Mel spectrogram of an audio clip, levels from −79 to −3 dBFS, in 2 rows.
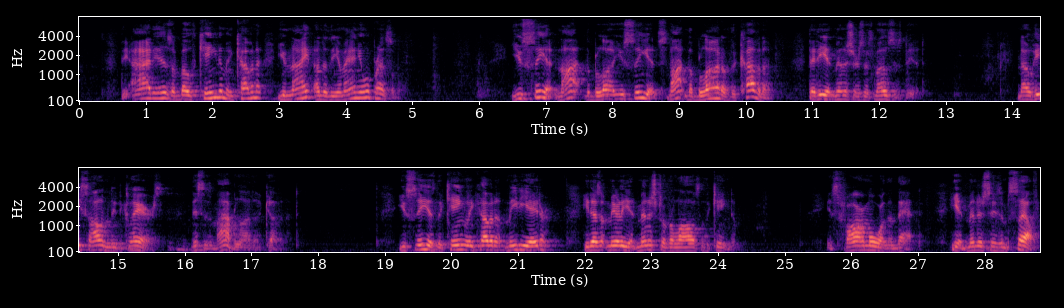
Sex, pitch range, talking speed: male, 130-155 Hz, 130 wpm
